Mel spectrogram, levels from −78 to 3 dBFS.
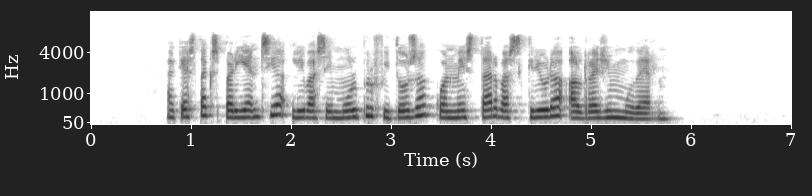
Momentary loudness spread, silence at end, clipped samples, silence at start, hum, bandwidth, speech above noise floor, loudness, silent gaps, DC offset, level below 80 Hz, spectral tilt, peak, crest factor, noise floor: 6 LU; 1.2 s; under 0.1%; 0.75 s; none; 7.8 kHz; 56 dB; -18 LUFS; none; under 0.1%; -60 dBFS; -4.5 dB/octave; -4 dBFS; 16 dB; -74 dBFS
